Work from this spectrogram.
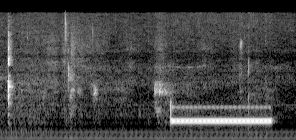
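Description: Phone call being placed: after a few faint clicks and rustles, a steady two-tone dialing or ringback tone sounds loud and alone for about two seconds, then cuts off.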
